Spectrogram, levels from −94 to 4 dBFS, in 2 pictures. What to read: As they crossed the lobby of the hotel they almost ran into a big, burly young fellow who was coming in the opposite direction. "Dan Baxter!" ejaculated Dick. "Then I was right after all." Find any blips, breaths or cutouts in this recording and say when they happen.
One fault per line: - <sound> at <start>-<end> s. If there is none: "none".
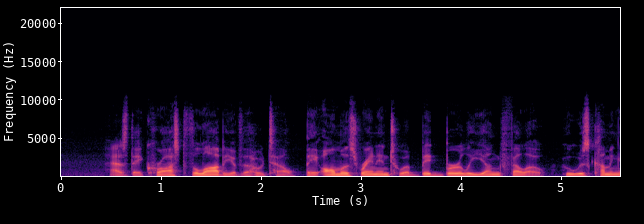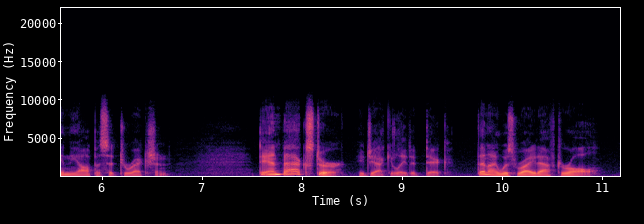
none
